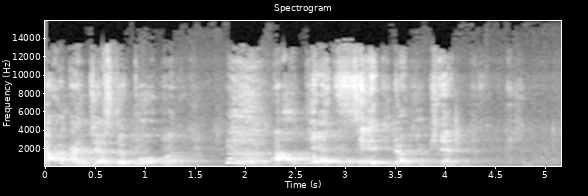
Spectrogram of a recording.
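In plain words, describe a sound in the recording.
Several men sing loudly together in a large echoing hall.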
